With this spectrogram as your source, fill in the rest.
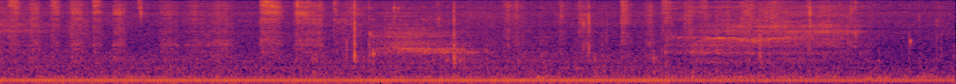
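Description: A pencil shading on paper to darken a drawing, giving soft, close scratchy strokes in short bursts over a steady low hum, faint and without talk.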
